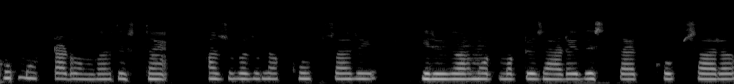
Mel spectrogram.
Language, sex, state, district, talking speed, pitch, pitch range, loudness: Marathi, female, Karnataka, Belgaum, 130 wpm, 255 Hz, 245-260 Hz, -33 LUFS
